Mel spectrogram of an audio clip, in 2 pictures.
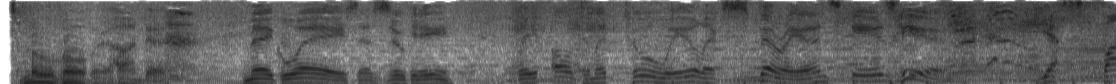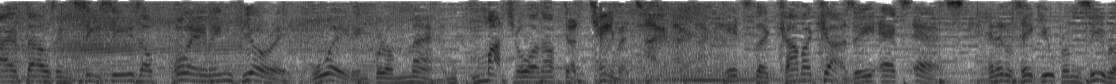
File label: Commercials; Freekin Weird Audio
